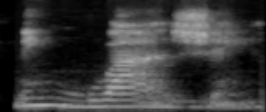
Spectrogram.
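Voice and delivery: "Linguagem" drawn out, leaning on gua; slow lin-GUA-gem, stressed middle syllable. Shown as a demonstration. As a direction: stretch the strong A in "Linguagem". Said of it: "o A é mais forte".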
